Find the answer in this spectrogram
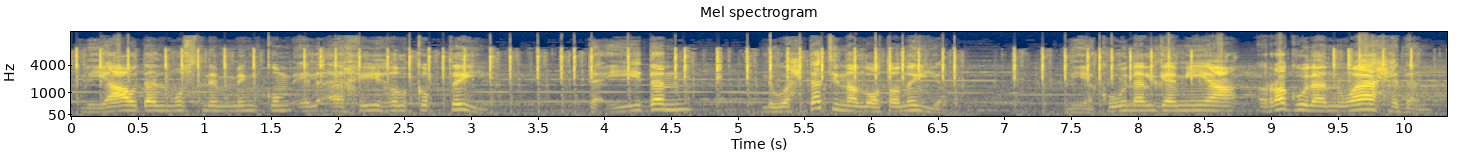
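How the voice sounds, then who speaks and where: Brief: revolutionary orator, declamatory reading, clear music score underneath. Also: male voice, high voice. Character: fiery revolutionary orator reading his appeal. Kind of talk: read proclamation.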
